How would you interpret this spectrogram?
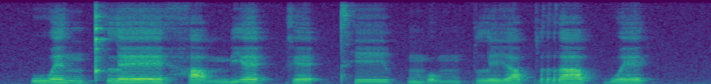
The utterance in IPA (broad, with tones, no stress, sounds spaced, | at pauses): w e˥˩ n pʰ l eː˥˩ h a˩˦ m j e˥˩ ʔ k e˨˩ ʔ tʰ iː˥˩ p̚ m o˩˦ m p l i˧ a̯ p r a˥˩ p̚ w e˥˩ k̚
